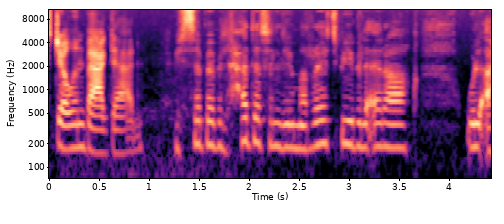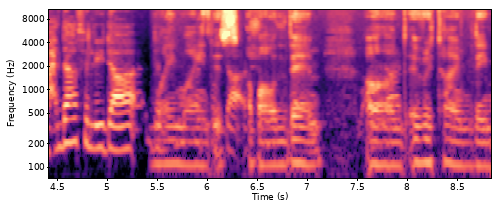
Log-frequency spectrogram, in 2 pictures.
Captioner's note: through translator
